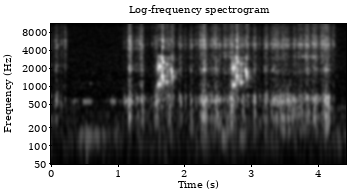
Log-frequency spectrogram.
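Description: Tablet cat game playing its mouse squeak, a short squeaky call repeating at a regular interval of a little over a second, with light taps and scratches of kitten paws on the screen.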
